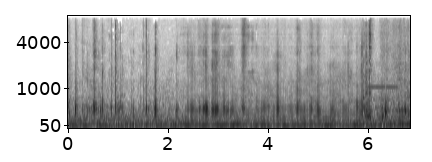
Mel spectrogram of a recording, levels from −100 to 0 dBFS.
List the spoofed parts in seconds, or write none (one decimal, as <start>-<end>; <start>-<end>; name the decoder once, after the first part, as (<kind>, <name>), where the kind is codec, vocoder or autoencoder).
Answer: 2.3-5.9 (vocoder, Vocos)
